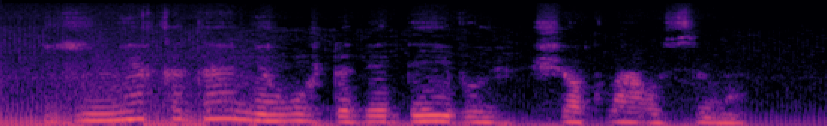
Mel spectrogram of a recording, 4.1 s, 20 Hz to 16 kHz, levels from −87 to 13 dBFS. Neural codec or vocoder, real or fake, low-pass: none; real; 14.4 kHz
